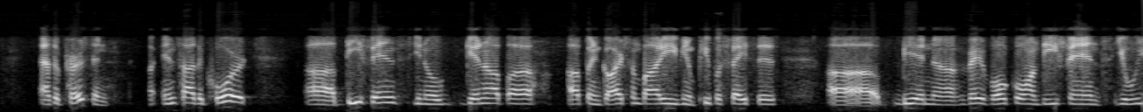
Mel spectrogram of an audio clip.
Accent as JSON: {"language": "English", "region": "Texas", "country": "United States", "tie": "born or raised there", "also_born_or_lived": "Chihuahua, Mexico", "said": "I'm originally from Chihuahua, Mexico, but I grew up in West Texas. My dad's a basketball coach in Mexico, coach semi-pro. I played high school in Alpine, Texas, but then I attended UTEP, Texas El Paso"}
